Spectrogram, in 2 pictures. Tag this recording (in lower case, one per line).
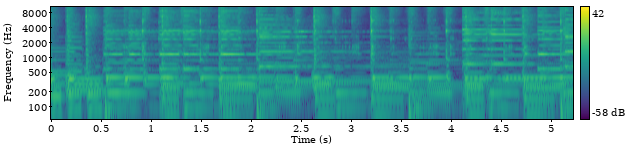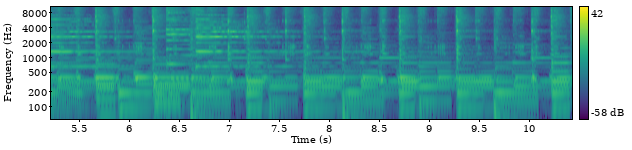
music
